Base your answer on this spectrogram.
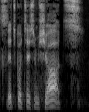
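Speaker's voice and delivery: put-on Scottish-accented voice. Repeating the same line to another speaker, who asks why they sound like Shrek. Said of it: "Why do you sound like Shrek?".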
